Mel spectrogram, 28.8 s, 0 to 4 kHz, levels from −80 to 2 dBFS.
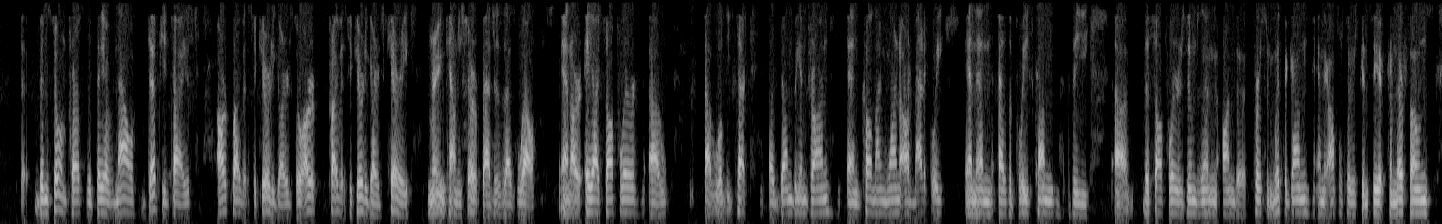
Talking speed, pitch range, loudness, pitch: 140 wpm, 115-130 Hz, -27 LUFS, 120 Hz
